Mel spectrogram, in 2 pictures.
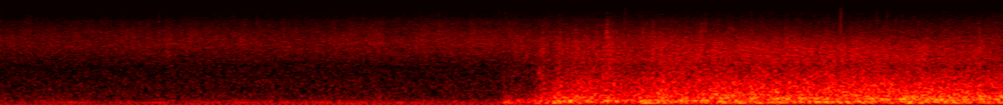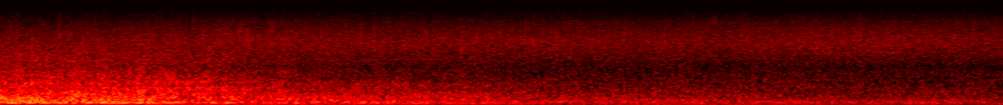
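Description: Faint steady rain, then a sudden loud clap of thunder about three seconds in that rumbles on and slowly dies away.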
